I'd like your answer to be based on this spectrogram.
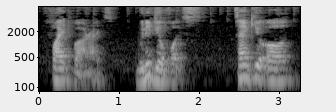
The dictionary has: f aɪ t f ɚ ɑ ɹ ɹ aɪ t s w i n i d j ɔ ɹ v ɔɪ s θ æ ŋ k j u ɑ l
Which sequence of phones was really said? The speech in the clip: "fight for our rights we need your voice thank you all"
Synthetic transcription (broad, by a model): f aɪ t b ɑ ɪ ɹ ɹ aɪ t w i n i d j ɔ v ɔɪ s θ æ ŋ k j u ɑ l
